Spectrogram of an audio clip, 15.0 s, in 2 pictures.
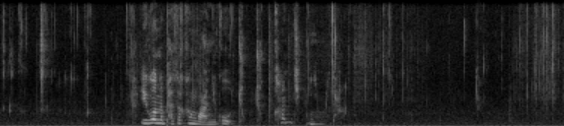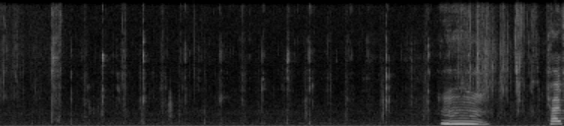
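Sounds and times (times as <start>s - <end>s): wet chewing mouth sounds: 8.2s - 14.8s
short vocal sound: 13.4s - 14.1s.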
